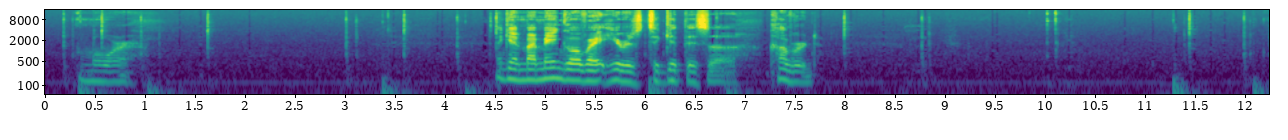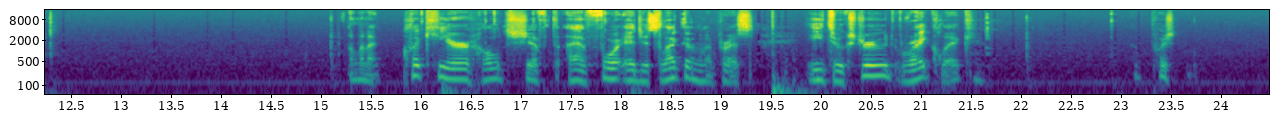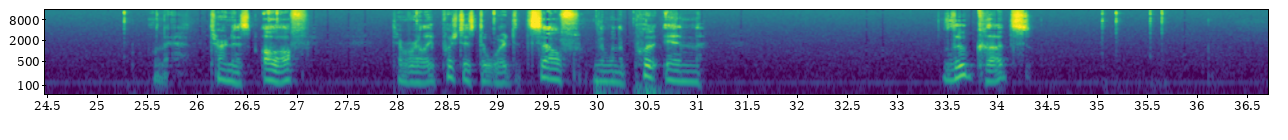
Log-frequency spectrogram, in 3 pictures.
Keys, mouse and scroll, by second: 0.6 shift+middle click, 1.2 scroll down 1, 1.6 middle click, 3.6 shift+middle click, 4.5 middle click, 6.2 shift+middle click, 7.0 scroll up 1, 10.0 click, 10.1 click, 11.4 shift+middle click, 12.3 middle click, 15.9 click, 16.0 click, 16.6 shift+click, 17.1 shift+click, 17.8 shift+click, 20.7 right click, 21.2-21.7 scroll down 1, 21.7 middle click, 22.9 click, 26.7 click, 26.8 click, 28.2 click, 30.4 ctrl+r, 30.9 scroll up 1, 35.0 click, 35.2 click, 35.5 click, 35.7 double click.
